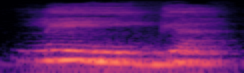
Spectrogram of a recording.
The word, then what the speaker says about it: league: When G is followed by UE at the end of a word, usually both the U and the E are silent. This is league, but we hear the G, okay?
